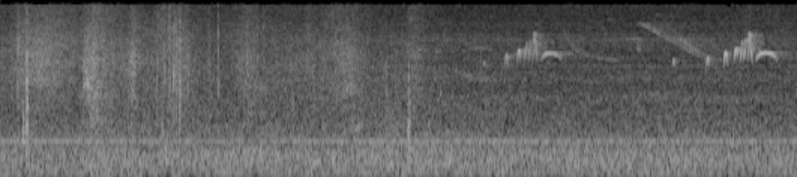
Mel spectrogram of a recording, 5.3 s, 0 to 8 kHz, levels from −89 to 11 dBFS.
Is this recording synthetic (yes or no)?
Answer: no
